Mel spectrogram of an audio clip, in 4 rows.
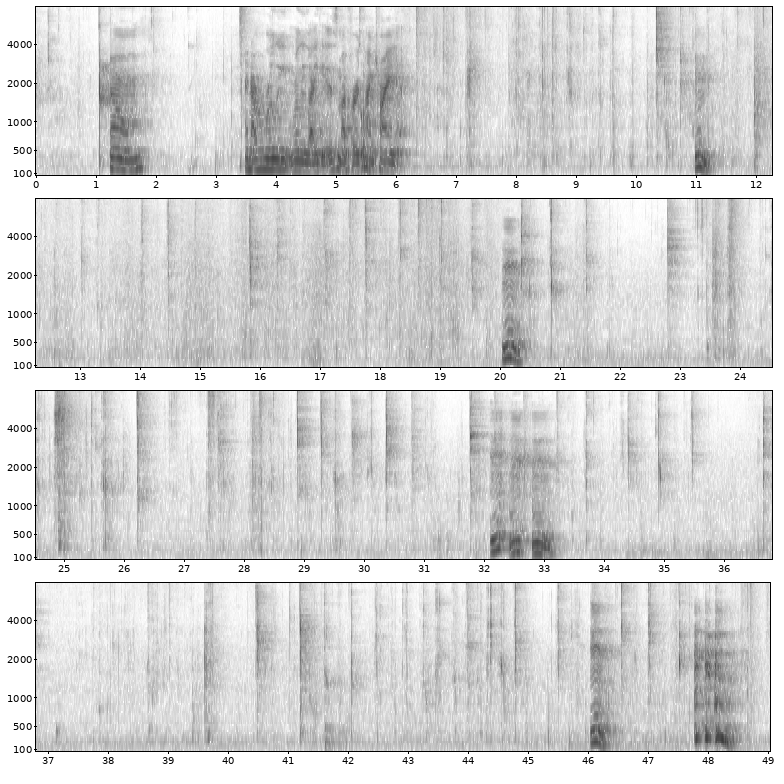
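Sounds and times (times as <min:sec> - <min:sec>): person's voice: 0:03.4 - 0:06.3, 0:46.0 - 0:46.5
crunching fried chicken: 0:06.3 - 0:14.7, 0:15.4 - 0:32.0, 0:36.6 - 0:47.8.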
